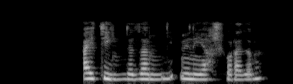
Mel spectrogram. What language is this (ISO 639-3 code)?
uzb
